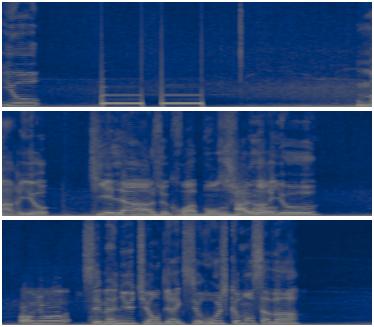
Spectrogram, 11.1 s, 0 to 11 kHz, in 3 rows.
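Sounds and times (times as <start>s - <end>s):
speech: 0.0s - 0.5s, 3.6s - 7.0s, 7.6s - 10.4s
faint low hum: 0.0s - 11.0s
ringback tone of an outgoing telephone call: 1.0s - 2.0s.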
